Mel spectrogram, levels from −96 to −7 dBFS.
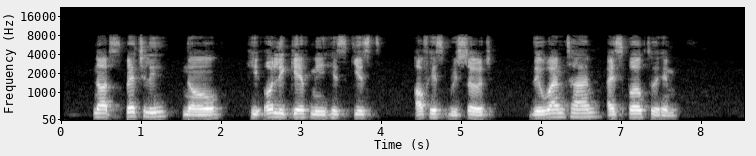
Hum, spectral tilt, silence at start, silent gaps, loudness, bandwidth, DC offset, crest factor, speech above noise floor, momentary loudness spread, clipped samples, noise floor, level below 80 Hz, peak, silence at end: none; -4.5 dB/octave; 0.4 s; none; -18 LUFS; 8 kHz; under 0.1%; 16 dB; 58 dB; 9 LU; under 0.1%; -74 dBFS; -60 dBFS; -2 dBFS; 0.85 s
